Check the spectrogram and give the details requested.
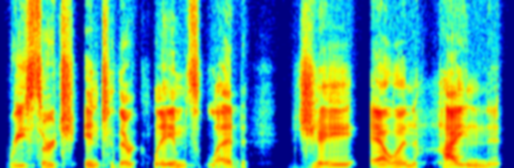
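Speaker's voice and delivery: usual speaking voice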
